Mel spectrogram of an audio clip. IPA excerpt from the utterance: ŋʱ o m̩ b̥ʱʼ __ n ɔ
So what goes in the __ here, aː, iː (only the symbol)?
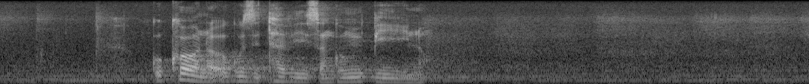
iː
